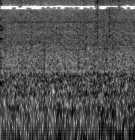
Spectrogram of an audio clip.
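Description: Steady low rumble of engine and road noise inside the closed cab of a Freightliner Cascadia semi truck cruising down the road with the windows up.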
